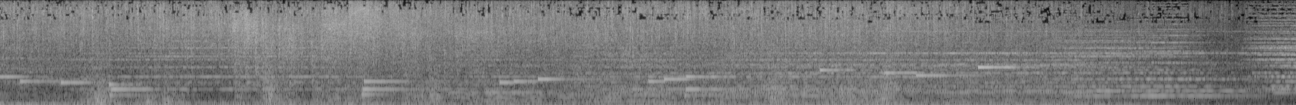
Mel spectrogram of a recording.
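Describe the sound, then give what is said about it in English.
A house fire burns and crackles steadily for the whole stretch, a dense hiss of pops with sustained musical tones running underneath. No one speaks. “Flames eat through her wedding photo.”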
